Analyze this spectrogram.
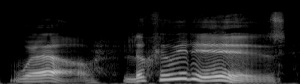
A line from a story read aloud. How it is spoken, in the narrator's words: said Malfoy in his usual lazy drawl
